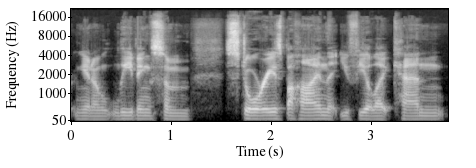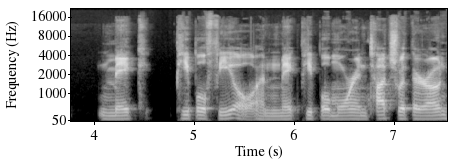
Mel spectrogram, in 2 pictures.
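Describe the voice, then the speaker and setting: A man's voice: fairly low pitch, a bit bright, smooth. A man talking earnestly and effusively in a conversational interview, as an actor who is the guest.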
